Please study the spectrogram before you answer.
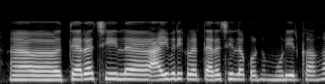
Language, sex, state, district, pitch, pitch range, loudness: Tamil, female, Tamil Nadu, Kanyakumari, 225 Hz, 210-240 Hz, -13 LUFS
